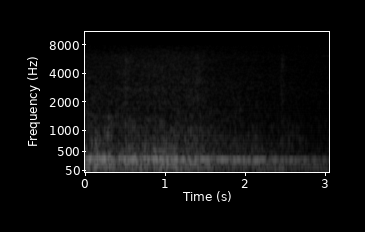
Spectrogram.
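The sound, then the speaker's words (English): The Chislehurst train rumbles steadily with a low, droning hum and a sustained tonal whine, the noise easing slightly as it rolls in. No voices are heard. “Ah, here's the Chislehurst train.”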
